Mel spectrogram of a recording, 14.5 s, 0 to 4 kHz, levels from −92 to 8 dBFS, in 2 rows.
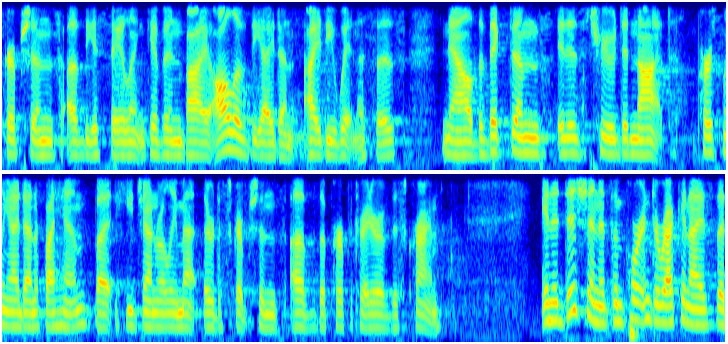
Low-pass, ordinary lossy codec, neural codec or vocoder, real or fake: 3.6 kHz; Opus, 32 kbps; none; real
